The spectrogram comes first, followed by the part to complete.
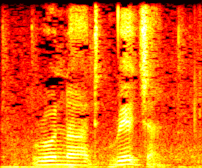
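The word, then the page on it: Ronald Reagan: Twi; /ˈreɪɡən/; RAY-gən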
